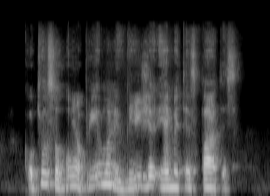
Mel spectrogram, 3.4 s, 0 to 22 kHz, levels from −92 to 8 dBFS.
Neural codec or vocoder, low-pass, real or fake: codec, 44.1 kHz, 2.6 kbps, DAC; 14.4 kHz; fake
